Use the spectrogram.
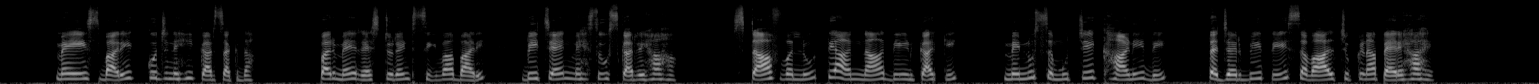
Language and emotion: Punjabi, fearful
